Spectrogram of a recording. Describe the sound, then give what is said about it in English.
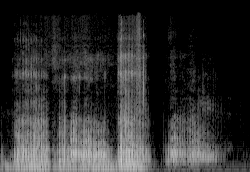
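A person imitates a cat purring, making a low, rumbling throaty sound in several steady bursts with short pauses between them, lasting about three seconds. “I'm saying if I'm purring, I'm happy.”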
